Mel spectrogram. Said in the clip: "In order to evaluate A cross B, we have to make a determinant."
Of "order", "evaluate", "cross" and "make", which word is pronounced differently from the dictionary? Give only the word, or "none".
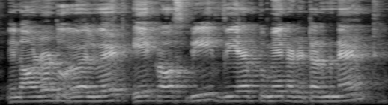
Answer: none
